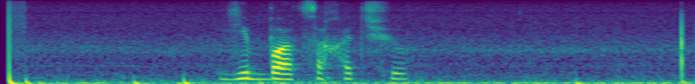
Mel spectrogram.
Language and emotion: Russian, angry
